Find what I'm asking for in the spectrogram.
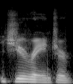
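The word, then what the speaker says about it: Zyuranger: And we're comparing those with the Japanese episodes from it's pronounced Zooranger, but it's spelled Zooranger, so I'm gonna say Zooranger.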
